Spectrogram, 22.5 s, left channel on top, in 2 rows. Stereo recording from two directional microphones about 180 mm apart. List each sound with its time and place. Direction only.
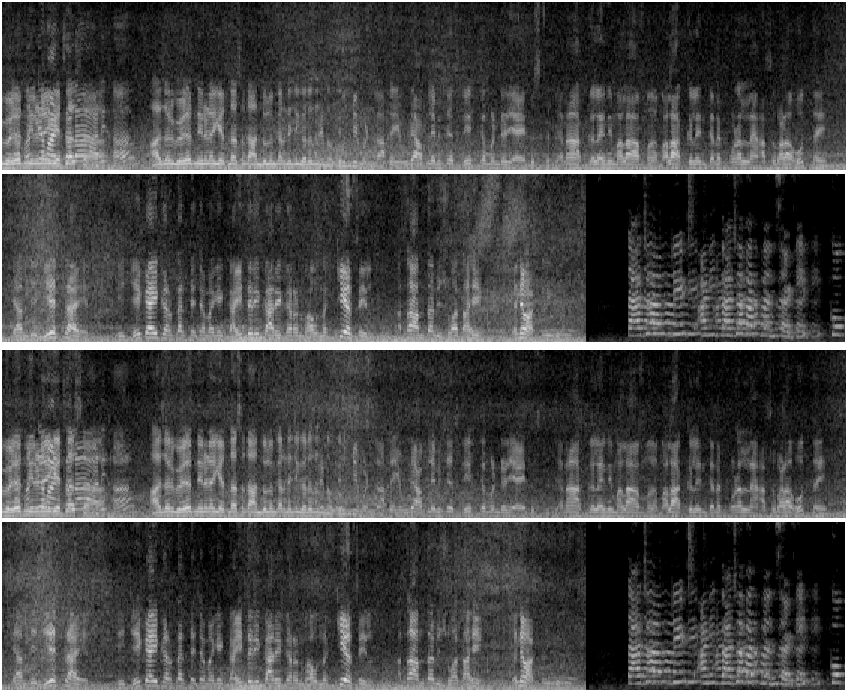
0.0 s speech: 40° right (ahead or behind)
0.9 s speech: 5° right (ahead or behind)
2.0 s speech: 35° right (ahead or behind)
5.5 s speech: centre (ahead or behind)
11.5 s speech: 55° right (ahead or behind)
11.9 s speech: 5° right (ahead or behind)
19.6 s a sound: 10° right (ahead or behind)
